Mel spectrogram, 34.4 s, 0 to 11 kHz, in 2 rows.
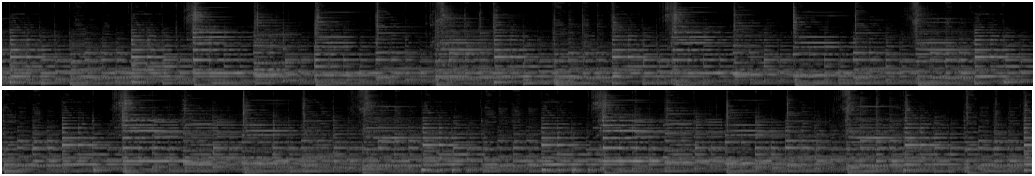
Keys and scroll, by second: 30.1 ctrl+j.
